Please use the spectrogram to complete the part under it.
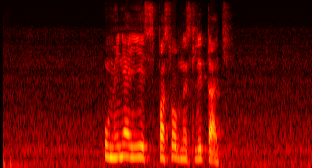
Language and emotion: Russian, neutral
